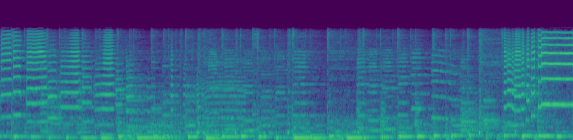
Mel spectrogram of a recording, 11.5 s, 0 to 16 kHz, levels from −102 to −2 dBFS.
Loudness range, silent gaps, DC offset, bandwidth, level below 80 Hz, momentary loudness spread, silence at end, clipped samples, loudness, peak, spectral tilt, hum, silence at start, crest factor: 6 LU; none; under 0.1%; 7.6 kHz; -40 dBFS; 11 LU; 0 s; under 0.1%; -33 LUFS; -14 dBFS; -3 dB/octave; none; 0 s; 18 dB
